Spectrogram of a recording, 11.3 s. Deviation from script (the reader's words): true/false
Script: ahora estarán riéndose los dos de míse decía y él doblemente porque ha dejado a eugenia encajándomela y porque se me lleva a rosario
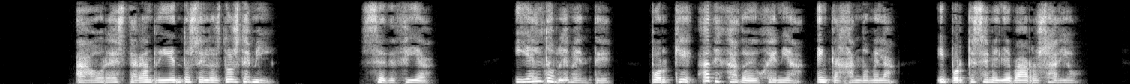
false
